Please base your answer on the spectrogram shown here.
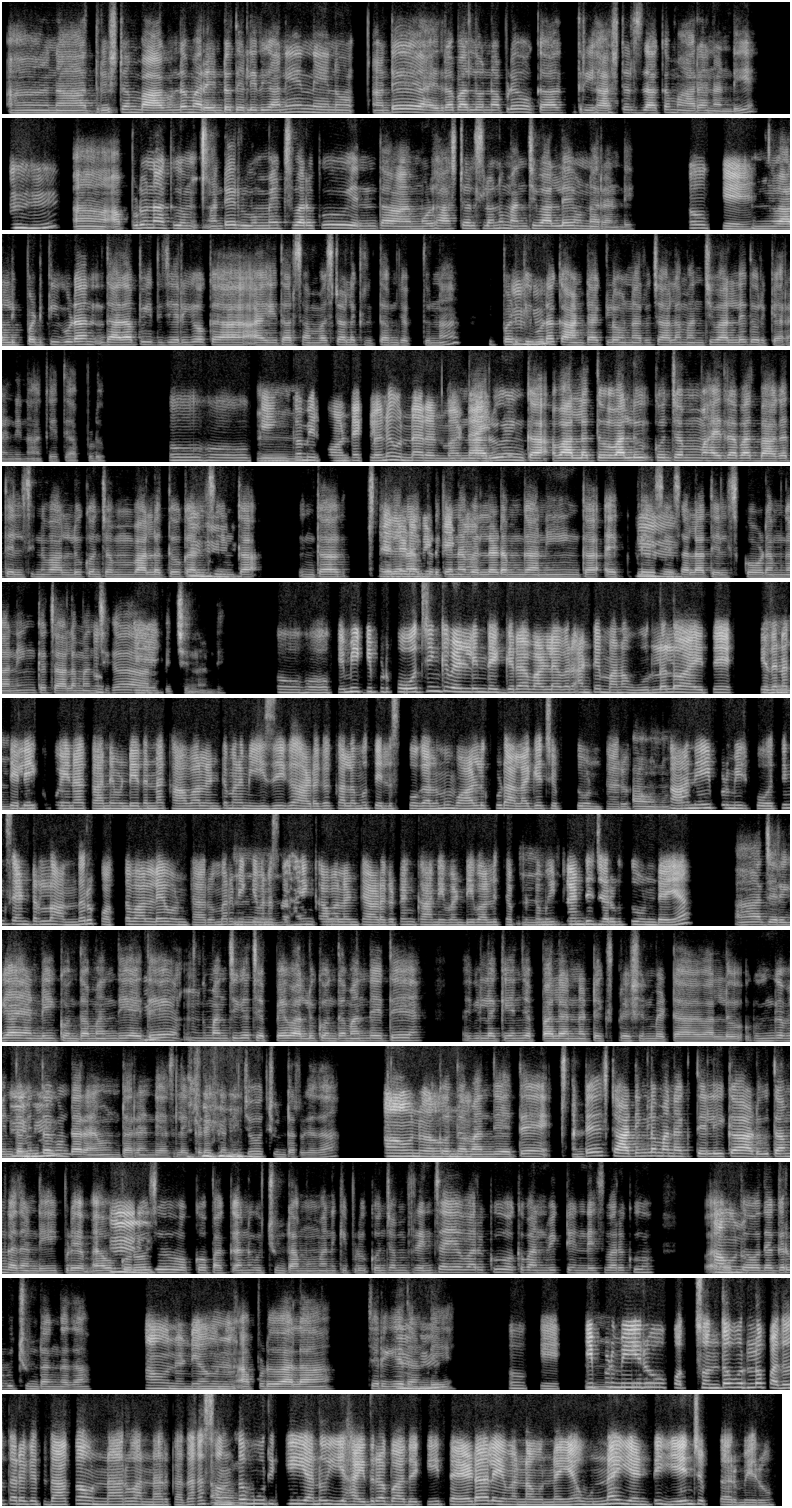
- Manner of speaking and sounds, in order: other background noise; in English: "త్రీ హాస్టల్స్"; lip smack; in English: "రూమ్మేట్స్"; in English: "హాస్టల్స్‌లోనూ"; in English: "కాంటాక్ట్‌లో"; in English: "కాంటాక్ట్‌లోనే"; lip smack; in English: "ప్లేసెస్"; in English: "కోచింగ్‌కి"; in English: "ఈజీగా"; in English: "కోచింగ్ సెంటర్‌లో"; in English: "ఎక్స్‌ప్రెషన్"; giggle; lip smack; in English: "స్టార్టింగ్‌లో"; in English: "ఫ్రెండ్స్"; in English: "వన్ వీక్, టెన్ డేస్"
- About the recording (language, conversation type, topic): Telugu, podcast, కొత్త ఊరికి వెళ్లిన తర్వాత మీ జీవితం ఎలా మారిందో చెప్పగలరా?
